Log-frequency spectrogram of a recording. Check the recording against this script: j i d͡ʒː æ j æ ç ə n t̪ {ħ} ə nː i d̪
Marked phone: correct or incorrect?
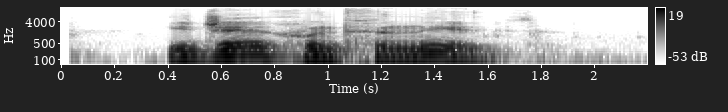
incorrect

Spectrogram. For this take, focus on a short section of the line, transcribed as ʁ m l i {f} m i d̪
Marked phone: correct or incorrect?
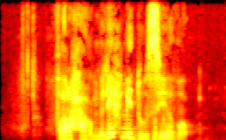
incorrect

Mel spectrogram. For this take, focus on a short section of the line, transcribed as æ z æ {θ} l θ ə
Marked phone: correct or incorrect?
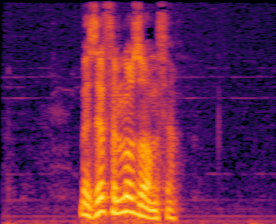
incorrect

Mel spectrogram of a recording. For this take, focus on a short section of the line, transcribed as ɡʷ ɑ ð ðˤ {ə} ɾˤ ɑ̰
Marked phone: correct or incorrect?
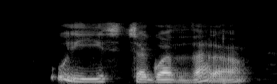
incorrect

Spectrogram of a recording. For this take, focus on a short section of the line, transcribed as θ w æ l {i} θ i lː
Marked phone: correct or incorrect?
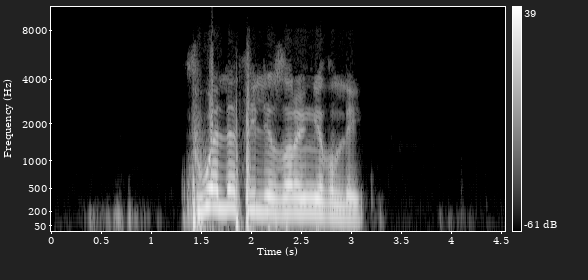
incorrect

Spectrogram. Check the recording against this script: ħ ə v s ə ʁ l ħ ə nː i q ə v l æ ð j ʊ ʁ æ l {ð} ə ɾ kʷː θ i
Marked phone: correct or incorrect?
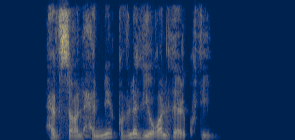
correct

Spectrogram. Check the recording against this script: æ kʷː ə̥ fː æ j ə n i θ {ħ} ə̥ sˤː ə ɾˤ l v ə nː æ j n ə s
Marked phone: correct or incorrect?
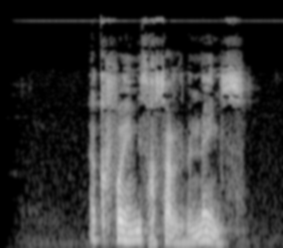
incorrect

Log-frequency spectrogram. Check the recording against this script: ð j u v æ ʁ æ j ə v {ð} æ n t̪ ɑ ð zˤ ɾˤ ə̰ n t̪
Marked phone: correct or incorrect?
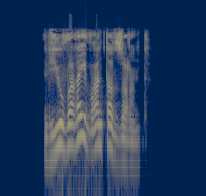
incorrect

